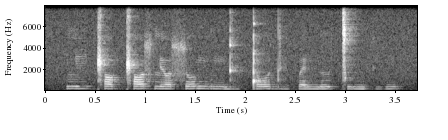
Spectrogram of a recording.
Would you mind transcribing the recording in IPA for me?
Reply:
l i ǁ ɔ ǁ ɔ s lʲ ɔ s o ŋ ɤ ŋ d ɛ̤ ǃ o d ɛ̤ p ɛ ŋ ɾ ɯ ǀ i ŋ kʲ ṳ ŋ

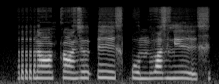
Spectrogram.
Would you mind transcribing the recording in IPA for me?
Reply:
r ɑ̃ k ɑ̃ z ø ʔ eː x ɓ o n v ɑ z lʲ eː x

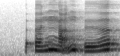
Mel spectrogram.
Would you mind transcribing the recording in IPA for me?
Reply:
ʔ ə˨˦ n ŋ a̰˧˥ n ʔ ɨ˨˦ ə̯

